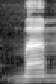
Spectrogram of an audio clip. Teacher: हम पहली मीम को दूसरी मीम के साथ मिला के पढ़ेंगे, उसमें मुदगम करना है इसको गुन्ना के साथ।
